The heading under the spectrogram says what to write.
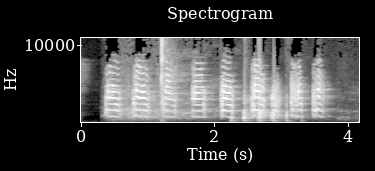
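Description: A flock of geese honking loudly and repeatedly, about a dozen harsh nasal calls in quick overlapping succession, with no speech.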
